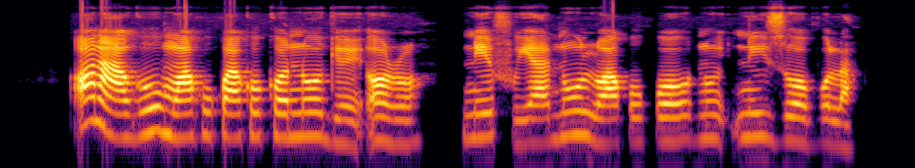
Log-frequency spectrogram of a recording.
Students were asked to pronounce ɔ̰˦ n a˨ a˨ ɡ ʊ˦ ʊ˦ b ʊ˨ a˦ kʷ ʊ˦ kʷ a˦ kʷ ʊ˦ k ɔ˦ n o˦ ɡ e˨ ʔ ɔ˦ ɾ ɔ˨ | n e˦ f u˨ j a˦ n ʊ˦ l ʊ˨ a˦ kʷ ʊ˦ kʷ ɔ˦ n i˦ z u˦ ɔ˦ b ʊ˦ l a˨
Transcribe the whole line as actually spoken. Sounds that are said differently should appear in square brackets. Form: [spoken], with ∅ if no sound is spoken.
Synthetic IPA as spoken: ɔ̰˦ n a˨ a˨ ɡ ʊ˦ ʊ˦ [m] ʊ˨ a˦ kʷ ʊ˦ kʷ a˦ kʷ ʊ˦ k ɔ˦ n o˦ ɡ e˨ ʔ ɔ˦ ɾ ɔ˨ | n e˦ f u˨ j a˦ n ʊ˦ l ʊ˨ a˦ kʷ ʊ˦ kʷ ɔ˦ n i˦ z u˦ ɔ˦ b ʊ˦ l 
